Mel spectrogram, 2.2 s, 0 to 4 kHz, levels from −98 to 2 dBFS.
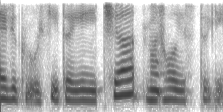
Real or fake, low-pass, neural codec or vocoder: fake; 3.6 kHz; codec, 16 kHz, 1 kbps, FreqCodec, larger model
